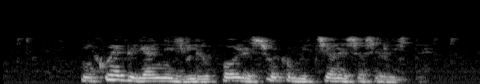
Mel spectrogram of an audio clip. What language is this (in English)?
Italian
